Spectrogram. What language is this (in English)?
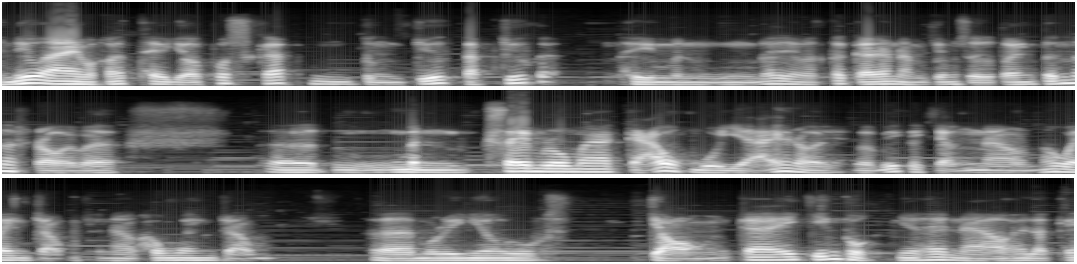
Vietnamese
